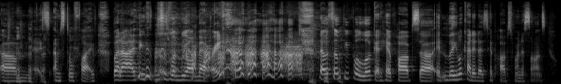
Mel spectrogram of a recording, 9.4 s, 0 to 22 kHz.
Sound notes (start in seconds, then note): 2.5 laughs; 5.9 everyone laughs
